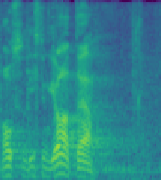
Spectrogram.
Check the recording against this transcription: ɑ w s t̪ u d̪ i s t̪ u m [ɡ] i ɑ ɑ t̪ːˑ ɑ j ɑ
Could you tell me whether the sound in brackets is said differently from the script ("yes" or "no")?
no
